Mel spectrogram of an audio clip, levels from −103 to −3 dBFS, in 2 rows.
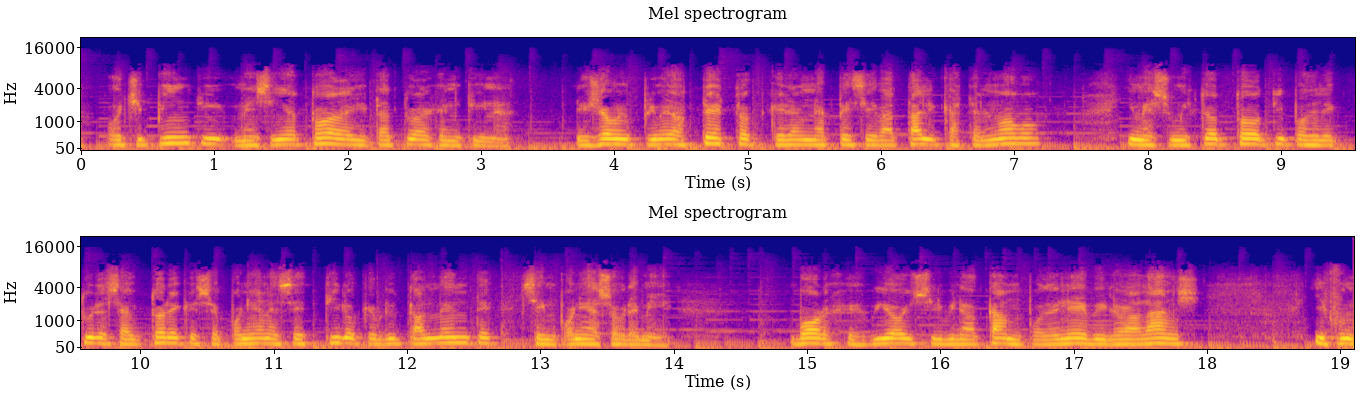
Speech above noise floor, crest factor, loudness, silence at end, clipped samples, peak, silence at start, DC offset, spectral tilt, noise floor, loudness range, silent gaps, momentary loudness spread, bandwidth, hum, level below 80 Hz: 20 dB; 18 dB; -19 LUFS; 0 s; under 0.1%; 0 dBFS; 0 s; under 0.1%; -6.5 dB/octave; -38 dBFS; 2 LU; none; 11 LU; 8.2 kHz; none; -38 dBFS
